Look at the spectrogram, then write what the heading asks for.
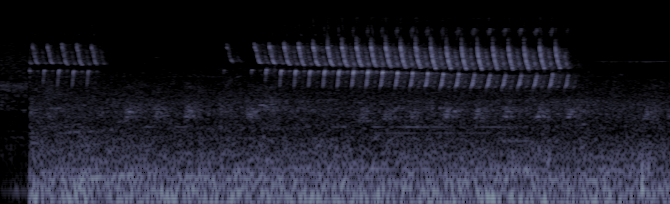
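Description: Bird song: rapid trills of short falling whistled notes at about six or seven a second. A short trill comes near the start, then a longer, louder one runs for nearly five seconds from about four seconds in.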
